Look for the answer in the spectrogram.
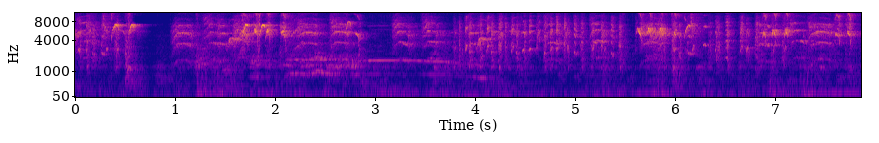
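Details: A colony of metallic green sunbirds chattering at one another, dense high twittering throughout, with a few clearer, lower, drawn-out whistled notes sliding through the middle.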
